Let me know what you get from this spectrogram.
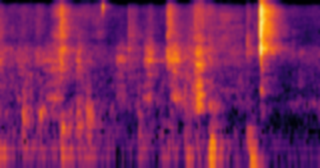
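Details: Female Boxer Layla mid-tantrum indoors, upset at not getting her way: rapid huffing pants and grumbling whimpers in irregular bursts, ending with a sharp snort-like outburst then quiet.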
